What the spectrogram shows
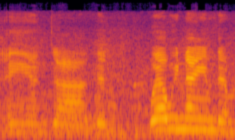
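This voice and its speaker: A woman with an American accent speaks at a high pitch. Music plays in the background, and the room echo is audible. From southeastern Kentucky. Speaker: homesteader. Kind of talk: casual chat.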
